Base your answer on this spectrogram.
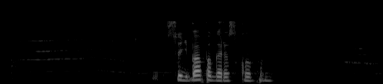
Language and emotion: Russian, neutral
